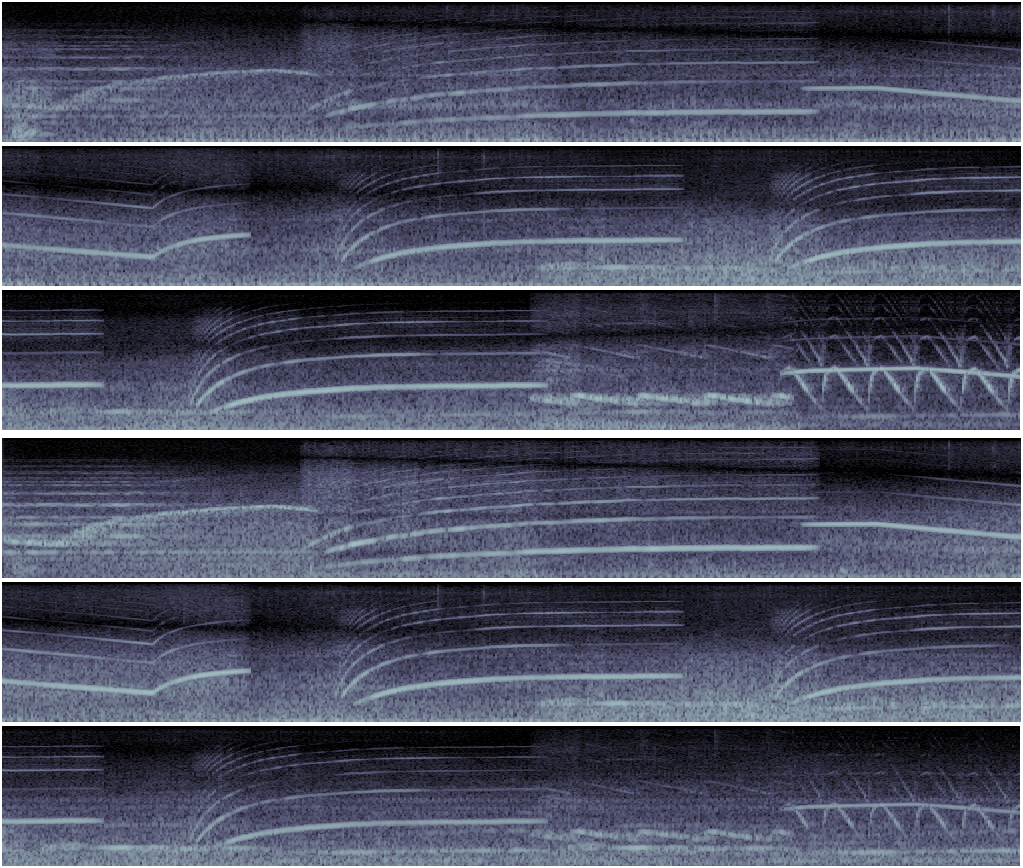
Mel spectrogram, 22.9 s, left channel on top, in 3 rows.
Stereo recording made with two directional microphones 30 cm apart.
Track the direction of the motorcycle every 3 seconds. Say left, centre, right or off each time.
left, left, left, centre, right, right, right, right.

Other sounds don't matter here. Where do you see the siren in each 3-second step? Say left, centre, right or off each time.
right, right, right, right, centre, left, left, left.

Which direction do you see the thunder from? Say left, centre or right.
centre.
